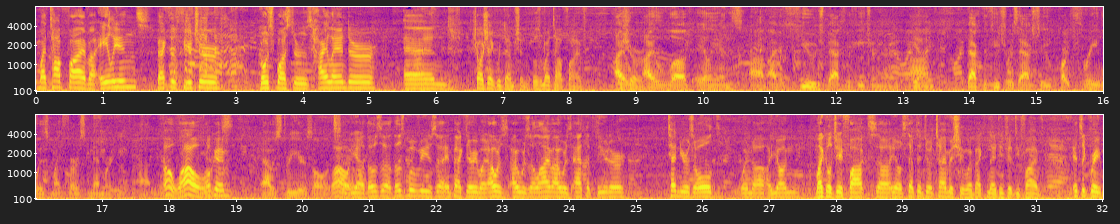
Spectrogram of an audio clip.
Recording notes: Live From Pittsburgh's Steel City Con.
